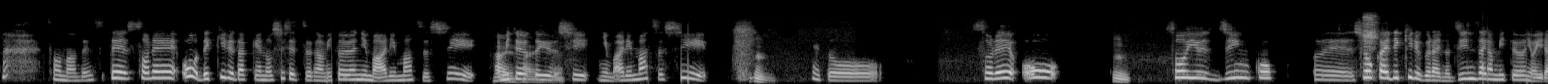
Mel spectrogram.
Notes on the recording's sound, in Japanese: 歩きながら1時間、対談する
